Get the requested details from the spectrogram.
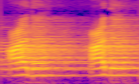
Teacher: حروف قلقلہ کو جب آپ پڑھتے ہیں تو اس کے مخرج میں یعنی دال کی جہاں سے ادائیگی ہے اس جگہ پہ باؤنسنگ کی جاتی ہے، حرکت پیدا کی جاتی ہے، جنبش کی جاتی ہے۔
